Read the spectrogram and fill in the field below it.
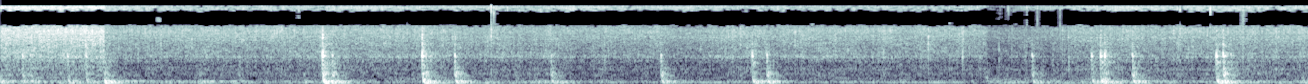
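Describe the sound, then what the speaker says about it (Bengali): Sliced onion, salted, frying in oil until browned: a steady close sizzle and crackle runs throughout, broken by spatula scrapes and clinks against the pan, with no talking. "পেঁয়াজটাকে আমি সুন্দর করে লাল করে ভেজে নেব"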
